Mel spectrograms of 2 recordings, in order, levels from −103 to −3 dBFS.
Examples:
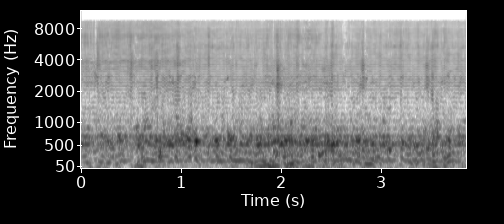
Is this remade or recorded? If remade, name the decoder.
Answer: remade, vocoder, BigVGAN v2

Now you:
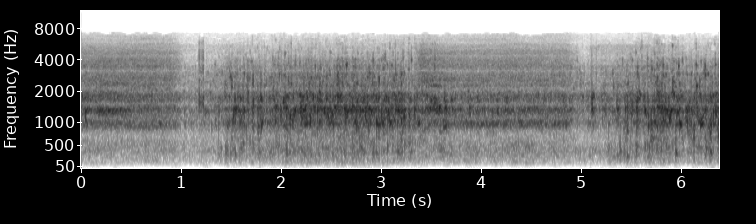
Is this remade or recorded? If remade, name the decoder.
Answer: remade, vocoder, Vocos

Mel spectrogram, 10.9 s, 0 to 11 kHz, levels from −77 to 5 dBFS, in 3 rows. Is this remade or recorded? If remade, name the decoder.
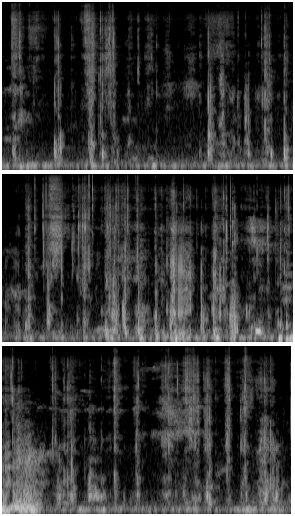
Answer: recorded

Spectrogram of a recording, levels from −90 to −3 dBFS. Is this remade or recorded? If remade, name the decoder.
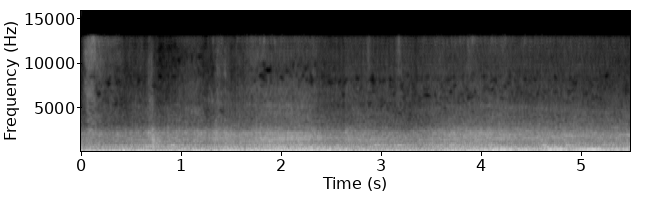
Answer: remade, vocoder, Vocos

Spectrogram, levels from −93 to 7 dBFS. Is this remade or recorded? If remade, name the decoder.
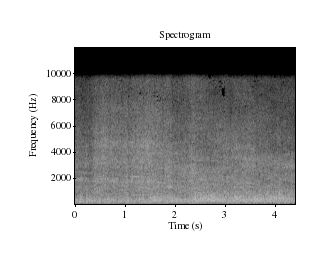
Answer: recorded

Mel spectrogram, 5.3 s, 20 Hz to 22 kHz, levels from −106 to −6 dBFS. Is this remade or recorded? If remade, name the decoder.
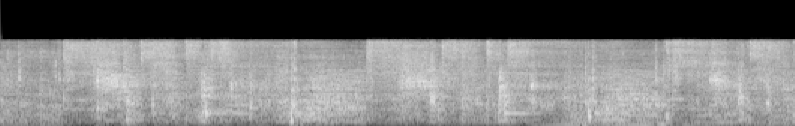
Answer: remade, codec, SNAC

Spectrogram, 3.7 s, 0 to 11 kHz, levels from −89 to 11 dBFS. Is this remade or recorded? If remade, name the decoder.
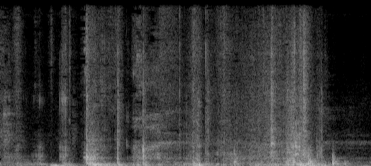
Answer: recorded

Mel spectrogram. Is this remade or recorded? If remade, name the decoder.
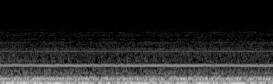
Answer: remade, vocoder, BigVGAN v2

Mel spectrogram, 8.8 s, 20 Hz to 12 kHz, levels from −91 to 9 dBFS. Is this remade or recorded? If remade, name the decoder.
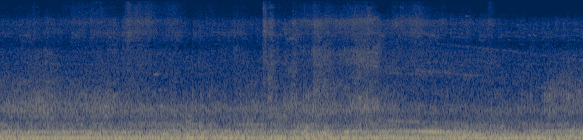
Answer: recorded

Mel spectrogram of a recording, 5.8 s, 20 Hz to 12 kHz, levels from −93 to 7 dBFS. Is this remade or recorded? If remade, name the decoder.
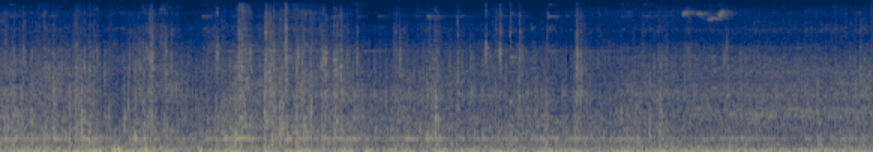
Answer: recorded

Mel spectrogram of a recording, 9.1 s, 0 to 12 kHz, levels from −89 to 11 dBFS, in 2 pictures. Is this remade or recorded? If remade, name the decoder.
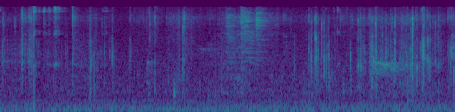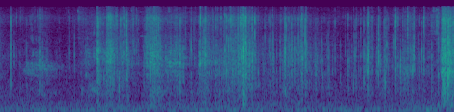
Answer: recorded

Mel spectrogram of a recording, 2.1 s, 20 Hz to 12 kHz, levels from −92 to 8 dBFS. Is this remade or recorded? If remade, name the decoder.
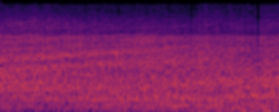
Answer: recorded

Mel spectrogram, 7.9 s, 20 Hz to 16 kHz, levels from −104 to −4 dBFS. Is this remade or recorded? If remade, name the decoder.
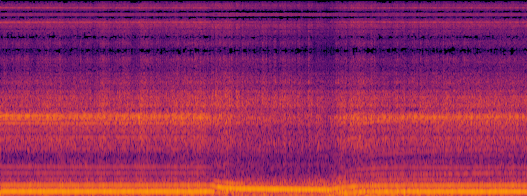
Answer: recorded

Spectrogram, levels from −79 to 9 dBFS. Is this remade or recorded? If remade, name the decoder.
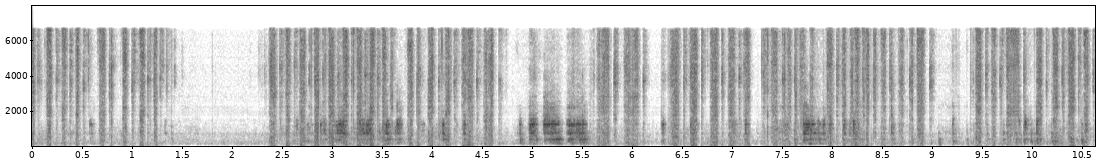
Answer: remade, codec, DAC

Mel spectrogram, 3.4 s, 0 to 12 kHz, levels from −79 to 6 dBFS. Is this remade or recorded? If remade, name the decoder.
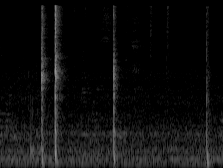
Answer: recorded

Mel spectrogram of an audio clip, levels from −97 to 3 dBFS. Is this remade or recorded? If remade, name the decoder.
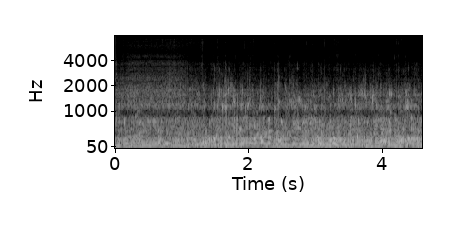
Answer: remade, vocoder, Vocos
